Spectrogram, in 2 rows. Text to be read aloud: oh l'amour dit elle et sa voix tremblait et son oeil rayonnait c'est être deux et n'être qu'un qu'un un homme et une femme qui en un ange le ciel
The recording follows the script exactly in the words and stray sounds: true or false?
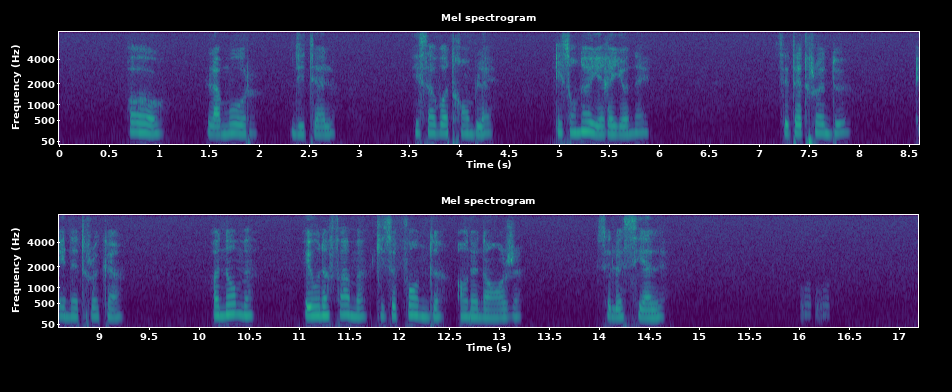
false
